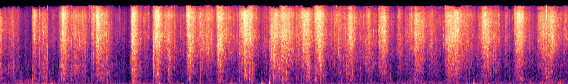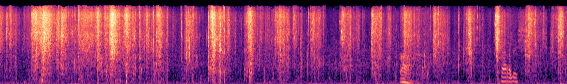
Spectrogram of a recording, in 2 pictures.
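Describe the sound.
Footsteps of walkers on a hike heading over to a picnic bench, many steady steps with a crunching, rustling texture underfoot, continuing at an even pace throughout.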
